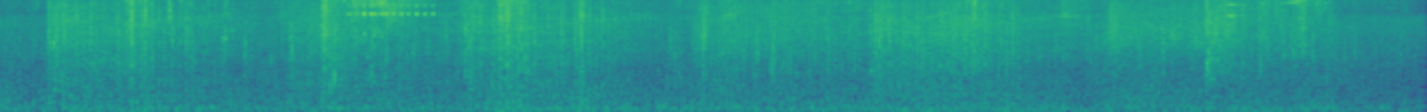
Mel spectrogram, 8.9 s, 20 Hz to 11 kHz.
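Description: A grenade blast in The Division 2 gives a dense, rumbling roar with sharp crackling bursts, sustained and loud throughout with no talk over it.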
